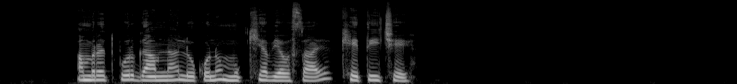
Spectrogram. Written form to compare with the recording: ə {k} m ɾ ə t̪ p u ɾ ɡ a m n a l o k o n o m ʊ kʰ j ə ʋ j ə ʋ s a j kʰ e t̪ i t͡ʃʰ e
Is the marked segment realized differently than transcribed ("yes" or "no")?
yes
